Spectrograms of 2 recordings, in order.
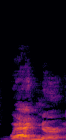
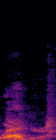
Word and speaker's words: Wagner: I didn't know you pronounced Wagner as Wagner. I always oh, said Kurt Wagner.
